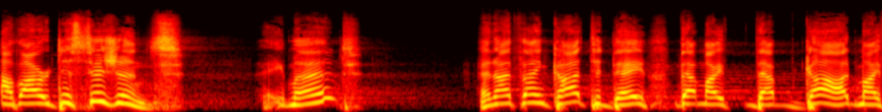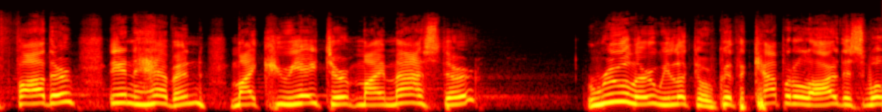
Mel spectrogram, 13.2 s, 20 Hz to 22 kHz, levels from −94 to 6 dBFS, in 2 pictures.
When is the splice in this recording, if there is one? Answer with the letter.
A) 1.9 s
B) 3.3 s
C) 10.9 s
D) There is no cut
A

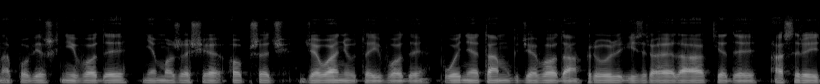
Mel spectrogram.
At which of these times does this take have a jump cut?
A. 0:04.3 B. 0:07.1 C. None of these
B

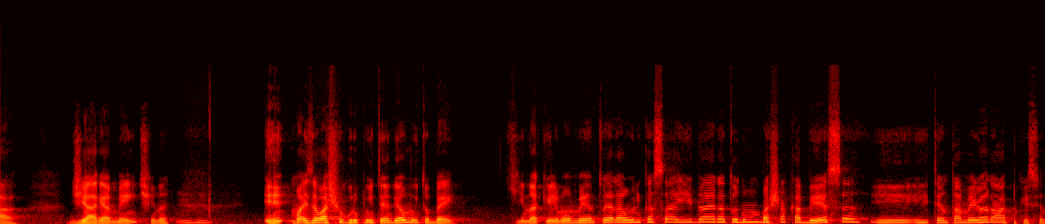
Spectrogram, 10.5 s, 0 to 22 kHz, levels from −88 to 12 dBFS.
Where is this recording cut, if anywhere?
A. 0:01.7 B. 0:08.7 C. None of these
C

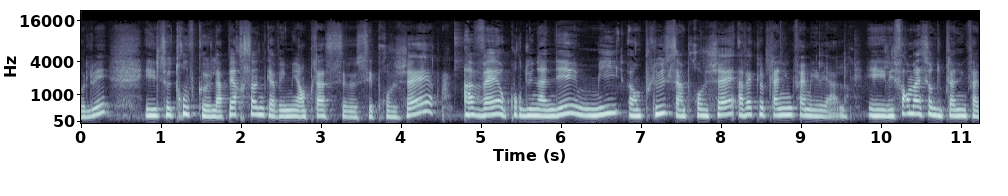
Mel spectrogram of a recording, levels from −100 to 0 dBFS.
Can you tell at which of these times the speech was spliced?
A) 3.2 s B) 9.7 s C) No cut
C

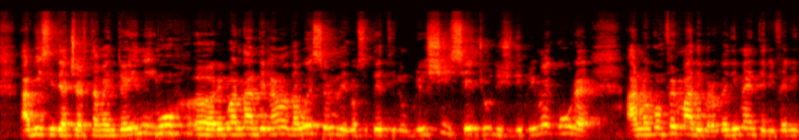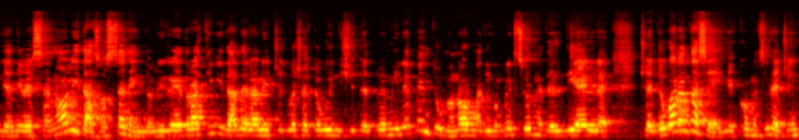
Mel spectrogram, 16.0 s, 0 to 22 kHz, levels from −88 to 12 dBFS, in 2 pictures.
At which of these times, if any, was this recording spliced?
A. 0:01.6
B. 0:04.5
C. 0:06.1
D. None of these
A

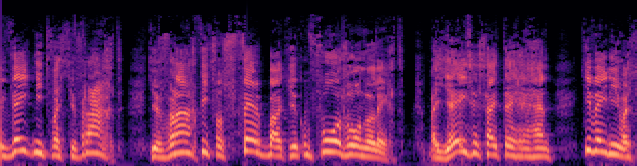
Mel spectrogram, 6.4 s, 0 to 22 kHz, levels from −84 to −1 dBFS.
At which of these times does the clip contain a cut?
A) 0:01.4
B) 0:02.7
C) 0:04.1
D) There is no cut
C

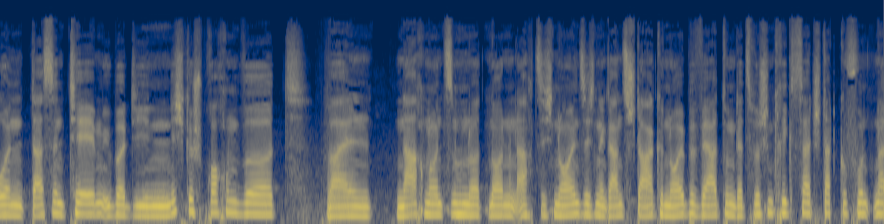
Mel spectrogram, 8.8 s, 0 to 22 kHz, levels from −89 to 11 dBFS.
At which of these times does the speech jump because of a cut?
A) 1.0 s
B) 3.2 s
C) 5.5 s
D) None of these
B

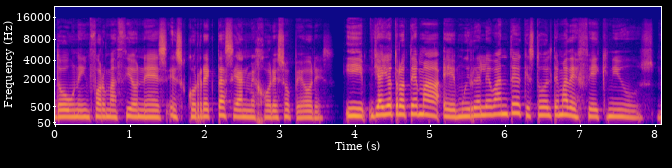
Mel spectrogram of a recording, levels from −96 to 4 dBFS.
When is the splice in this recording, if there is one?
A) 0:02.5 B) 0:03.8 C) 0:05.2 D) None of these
B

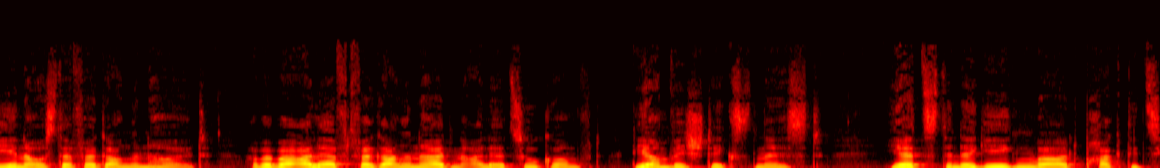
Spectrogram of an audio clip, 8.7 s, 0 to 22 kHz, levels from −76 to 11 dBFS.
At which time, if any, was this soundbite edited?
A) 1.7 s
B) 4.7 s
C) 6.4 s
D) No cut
B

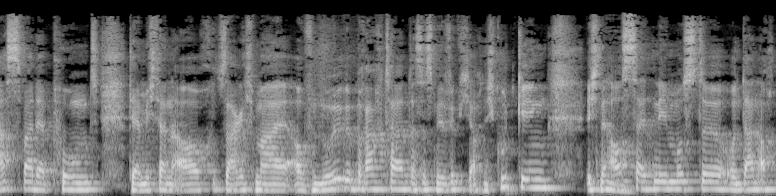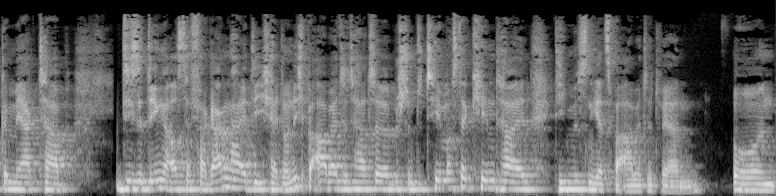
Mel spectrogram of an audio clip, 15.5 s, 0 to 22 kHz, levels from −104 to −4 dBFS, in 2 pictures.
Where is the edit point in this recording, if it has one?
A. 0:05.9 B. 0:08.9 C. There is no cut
B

